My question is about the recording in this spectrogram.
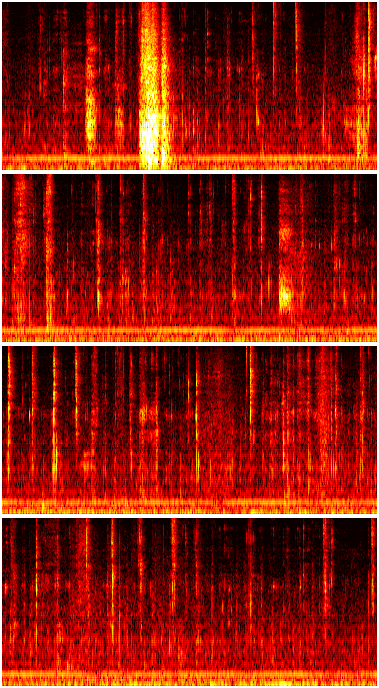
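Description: Close-up chewing and biting of a whole octopus: many short, wet clicks and smacks at the mouth, with one much louder bite or slurp about three seconds in. A steady low hum runs underneath.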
